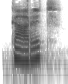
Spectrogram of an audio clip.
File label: "outside", georgian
